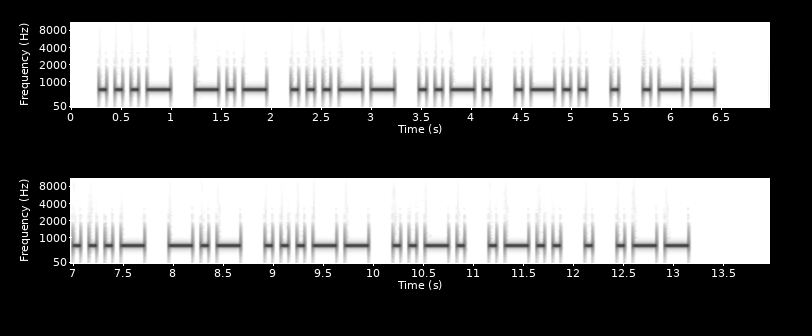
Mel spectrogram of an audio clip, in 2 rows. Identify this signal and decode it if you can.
Morse code, heard as a keyed tone, about 14 wpm, 700 Hz. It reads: VK3FLEW VK3FLEW
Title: USA Call Signs Repeated 3x 15wpm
